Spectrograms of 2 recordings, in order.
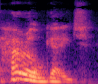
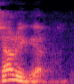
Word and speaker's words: Harrogate: and that's Harrogate, and they pronounce it Harrogate. But as far as I'm concerned, it's Harrogate.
